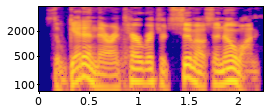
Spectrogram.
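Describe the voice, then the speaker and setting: A man voicing a small, gruff male fennec fox who barks out blunt, forceful orders. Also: on the low side, sing-song, quick pace, dry recording, pitched below the performer's own voice. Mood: urgent.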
